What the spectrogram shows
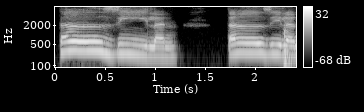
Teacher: antara n dengan samar disertai dengan ghunnah yang kamila sempurna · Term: Ikhfa hakiki yang ausat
